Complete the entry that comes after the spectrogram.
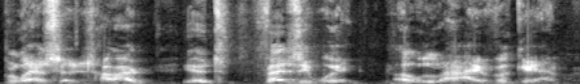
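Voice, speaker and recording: A man voicing an agitated, sentimental old man in a storybook reading, halting and full of exclamation. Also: medium pitch, expressive, vocal fry, a bit bright, a little hiss or hum, exaggerated voice. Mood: excited, wistful.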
